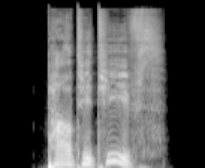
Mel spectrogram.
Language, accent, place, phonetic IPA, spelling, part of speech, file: German, Germany, Berlin, [ˈpaʁtitiːfs], Partitivs, noun, De-Partitivs.ogg
- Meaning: genitive singular of Partitiv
